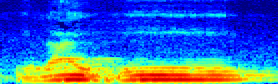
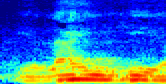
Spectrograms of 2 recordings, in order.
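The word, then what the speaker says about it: إِلَيْهِ: nnya tasdid tekan lagi ilaihi bukan panjang i-nya ilaiinya pendek ya kemarin juga masih banyak yang pakainya panjang ilaihi nah itu salah ya pendek ilaihi ro langsung annahum mulqu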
